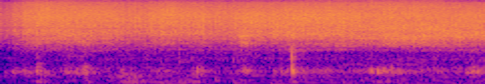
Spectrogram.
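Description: Carrots and green peas sizzle faintly in a pan as they are stirred, a soft continuous frying hiss with occasional light scrapes of the spoon.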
